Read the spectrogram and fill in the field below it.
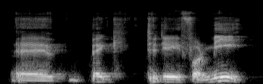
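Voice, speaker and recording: The speaker is a man with a west of Scotland accent. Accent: west of Scotland Scottish. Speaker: audience member. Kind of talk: comment from the floor. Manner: hesitant, many fillers.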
